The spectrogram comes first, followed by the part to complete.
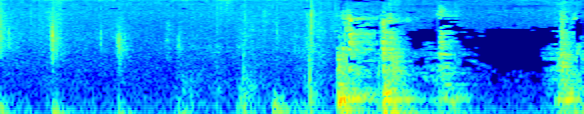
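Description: A desk being searched: faint ticks and taps, then a louder run of clunks and rustling about two and a half seconds in as drawers and papers are handled.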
